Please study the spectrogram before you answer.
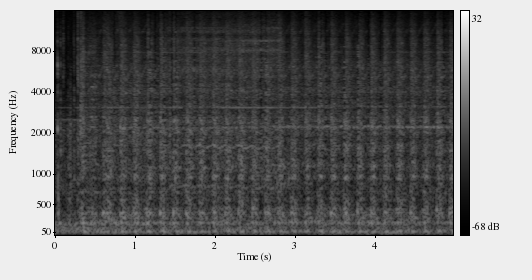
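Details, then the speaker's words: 2012 Mini Cooper Countryman 1.6 L four-cylinder, shut off while driving, no check engine codes: starter spins engine evenly at three beats a second for five seconds, never fires; cranks but no start. "engine cranks but does not start"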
